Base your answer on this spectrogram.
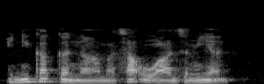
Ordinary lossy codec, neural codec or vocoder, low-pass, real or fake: AAC, 24 kbps; none; 5.4 kHz; real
